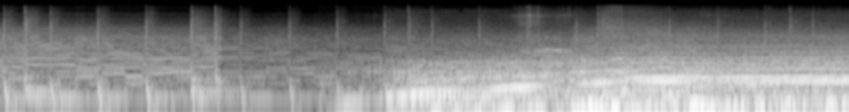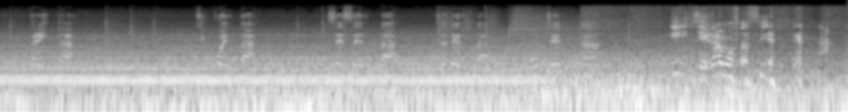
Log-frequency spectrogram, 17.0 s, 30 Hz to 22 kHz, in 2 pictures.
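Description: A Kaiyi XY3 Pro with a 1.5 turbo engine accelerates hard from a standstill toward 100 km/h. The loud engine roar builds and rises in pitch through the gears, and a voice speaks over the start.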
